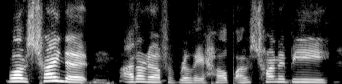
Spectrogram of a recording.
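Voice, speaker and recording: A woman on a casual panel chat with a soft voice that turns crackly and raw, telling a long, earnest, indignant story. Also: a little high, quick pace, no room sound.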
